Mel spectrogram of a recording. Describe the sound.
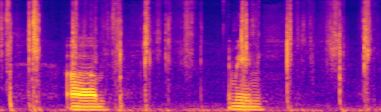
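Playing cards are drawn and handled during a tabletop card game with investigator cards, giving brief papery flicks and slides under ongoing talk.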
